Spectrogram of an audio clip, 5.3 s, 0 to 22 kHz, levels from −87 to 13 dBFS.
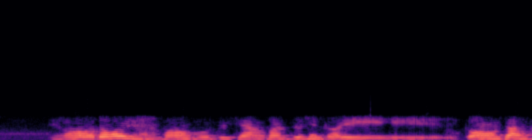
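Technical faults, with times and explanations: throughout: AMR narrowband mobile codec. The audio only spans about 150 Hz to 3.5 kHz, so nothing bright survives. The buzzy, synthetic edge is plainly audible, which fits a low bitrate around 7.4 kbps where the vocal-tract model gets very few pulses per subframe.
0.00 to 0.48 s: AMR comfort noise. The opening 475 ms has no real signal, just a smooth, steady hiss. The phone treated this stretch as silence and stopped sending speech frames, so the receiver filled it with generated noise from a rough level-and-spectrum sketch.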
